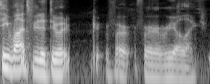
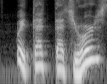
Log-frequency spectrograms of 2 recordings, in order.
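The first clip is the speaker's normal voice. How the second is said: astonished, surprised, pitched-up voice; 8 semitones higher, 3 dB quieter than usual. Seeing another speaker's magazine cover art for the first time: surprised. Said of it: "You sound surprised".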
